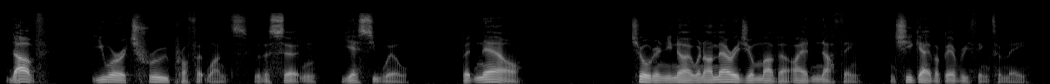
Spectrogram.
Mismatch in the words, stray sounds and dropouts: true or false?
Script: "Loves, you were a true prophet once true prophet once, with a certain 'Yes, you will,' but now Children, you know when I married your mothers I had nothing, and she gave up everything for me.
true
